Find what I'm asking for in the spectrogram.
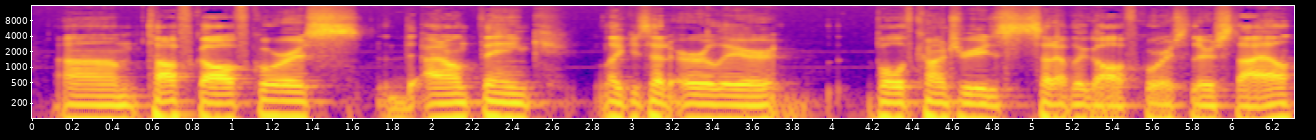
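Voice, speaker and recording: This man has a fairly low pitch and speaks at a fairly slow pace with ordinary pitch variation in a plain, everyday voice. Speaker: college golfer. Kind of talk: sports interview.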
